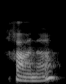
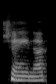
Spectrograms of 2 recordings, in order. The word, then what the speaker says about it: Chana: based on real life so many people can't say my name hana they call me china china kahana all kinds of names and that's not my name so years ago i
